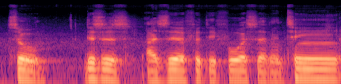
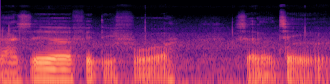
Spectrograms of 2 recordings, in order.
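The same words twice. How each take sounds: First: Said in the usual way. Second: Softly repeated. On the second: Shown as a demonstration. Preacher softly repeating the verse reference to himself. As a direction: murmur the reference while finding it.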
